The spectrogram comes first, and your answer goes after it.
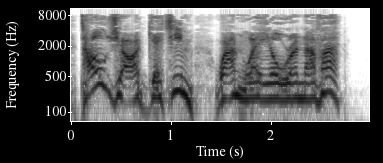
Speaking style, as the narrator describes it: the Medicae cackled

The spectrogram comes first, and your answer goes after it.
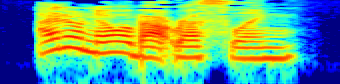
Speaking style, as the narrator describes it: I said flatly

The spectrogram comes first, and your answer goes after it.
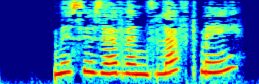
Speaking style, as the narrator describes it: she told the man, pitching her voice high for the Caden behind her

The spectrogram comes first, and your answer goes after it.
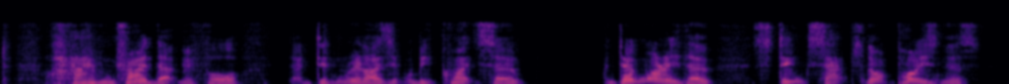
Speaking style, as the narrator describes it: he added nervously

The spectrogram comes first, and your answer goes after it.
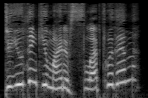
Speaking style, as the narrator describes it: I screech in a panic

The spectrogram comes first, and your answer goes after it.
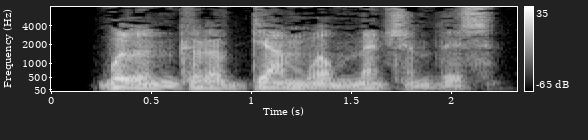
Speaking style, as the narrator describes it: Stike growled

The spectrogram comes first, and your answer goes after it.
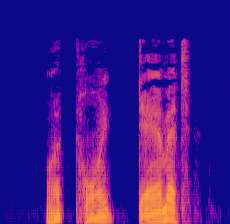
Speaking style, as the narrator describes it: Ernie snapped

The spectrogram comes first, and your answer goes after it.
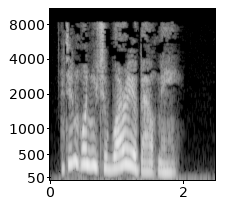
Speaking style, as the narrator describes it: Agatha sighed

